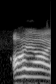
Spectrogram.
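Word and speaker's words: aye: So that's I like this I I which actually looks like a AA but it's pronounced like I.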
